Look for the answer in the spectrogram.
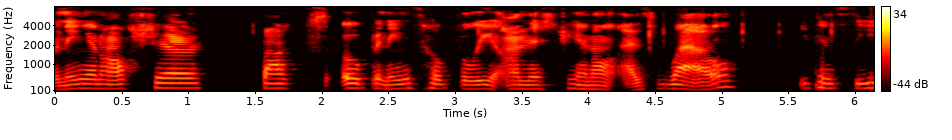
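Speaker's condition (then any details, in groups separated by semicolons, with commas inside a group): Cerebral palsy; wheelchair user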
